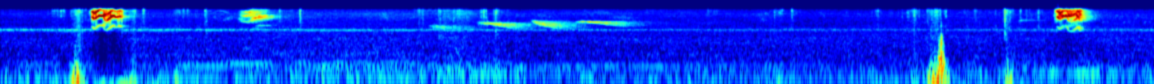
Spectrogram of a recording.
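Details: Rusty-collared seedeater female calling to stir males to sing: harsh high chirps at the start and end, a sweeping series of downslurred whistles in between, low thumps and a steady hum.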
